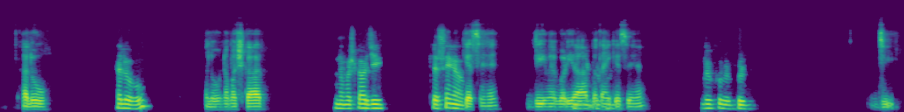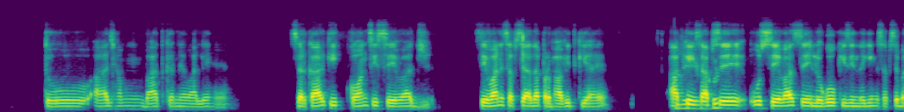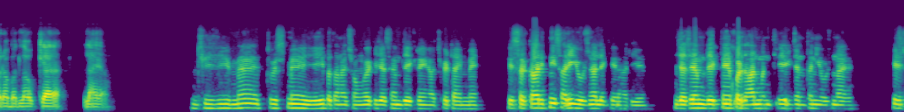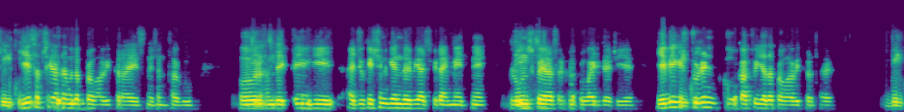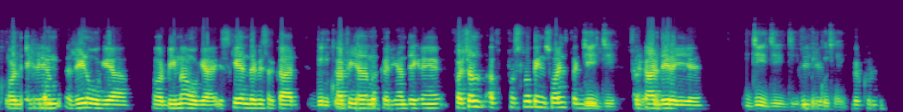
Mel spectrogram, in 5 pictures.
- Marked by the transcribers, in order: in English: "हेलो!"; in English: "हेलो!"; in English: "हेलो"; distorted speech; in English: "टाइम"; other background noise; static; in English: "एजुकेशन"; in English: "टाइम"; in English: "लोन्स"; in English: "प्रोवाइड"; in English: "स्टूडेंट"; bird
- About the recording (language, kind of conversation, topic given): Hindi, unstructured, सरकार की कौन-सी सेवा ने आपको सबसे अधिक प्रभावित किया है?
